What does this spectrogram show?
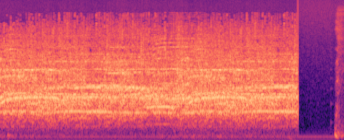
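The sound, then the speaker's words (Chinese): A loud, steady wash of audience applause mixed with crowd cheering runs for nearly four seconds, then cuts off abruptly into near silence before a brief burst returns at the very end. “谢谢，好，谢谢掌声鼓励啊！”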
